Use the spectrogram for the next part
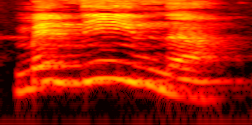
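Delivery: "Menina" slowly, with a long strong ni; teacher's demo of "Menina", weight on ni; stressed middle syllable. Shown as a demonstration. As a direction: stretch the ni in "Menina". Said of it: "o ni".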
